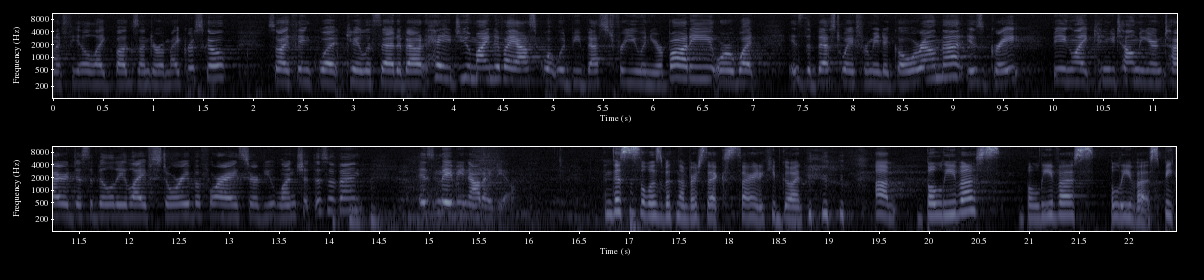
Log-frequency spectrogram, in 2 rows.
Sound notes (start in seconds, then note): 16.0 laughter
